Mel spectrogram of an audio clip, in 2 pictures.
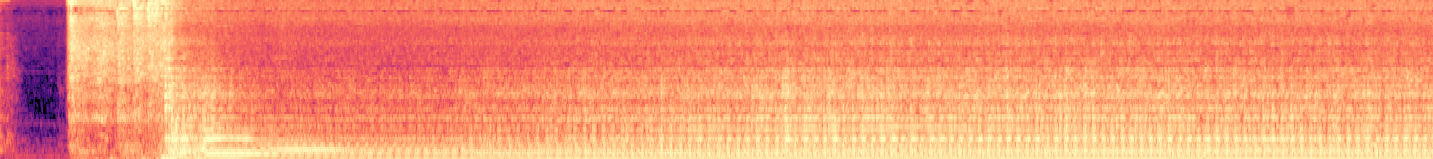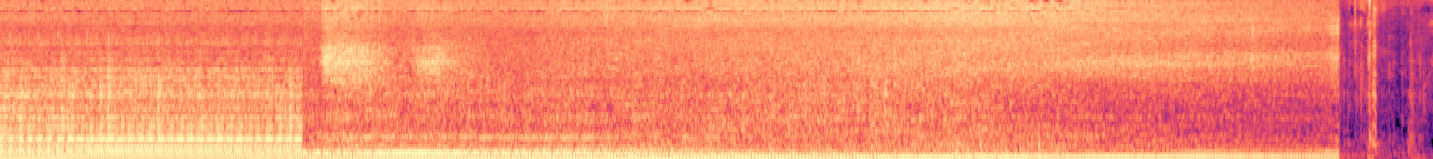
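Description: A Nissan Z starts up inside a garage and runs steadily with a loud, close engine drone, then shifts tone partway through as it pulls out, with no talk over it.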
